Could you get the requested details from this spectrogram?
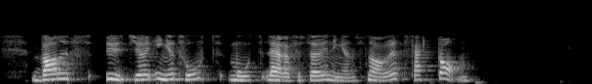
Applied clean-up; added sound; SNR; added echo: none; none; none; none.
